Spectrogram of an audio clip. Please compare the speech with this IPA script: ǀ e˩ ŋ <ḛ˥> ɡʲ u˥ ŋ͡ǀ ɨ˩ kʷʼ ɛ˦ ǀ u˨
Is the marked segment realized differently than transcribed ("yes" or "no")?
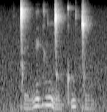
yes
